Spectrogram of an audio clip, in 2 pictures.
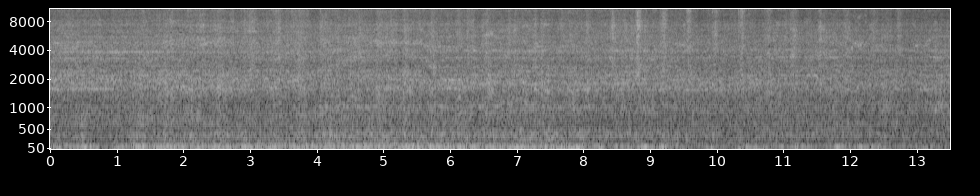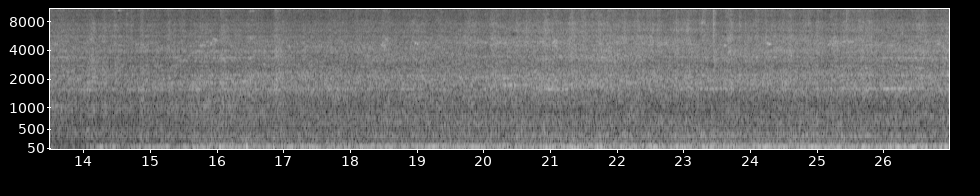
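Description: Freight train cars (tank cars, boxcars and covered hoppers) rolling past: a steady rumble of steel wheels on the rails that dips briefly about halfway and then picks up again.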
